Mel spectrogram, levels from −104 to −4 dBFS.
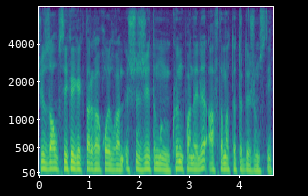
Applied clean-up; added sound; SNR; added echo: none; none; none; none.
